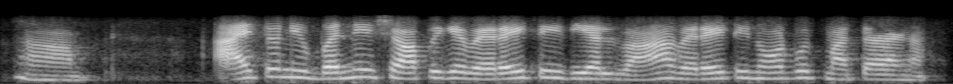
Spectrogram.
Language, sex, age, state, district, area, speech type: Kannada, female, 30-45, Karnataka, Hassan, rural, conversation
